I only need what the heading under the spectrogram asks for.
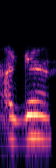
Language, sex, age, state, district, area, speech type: Odia, female, 18-30, Odisha, Bhadrak, rural, conversation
